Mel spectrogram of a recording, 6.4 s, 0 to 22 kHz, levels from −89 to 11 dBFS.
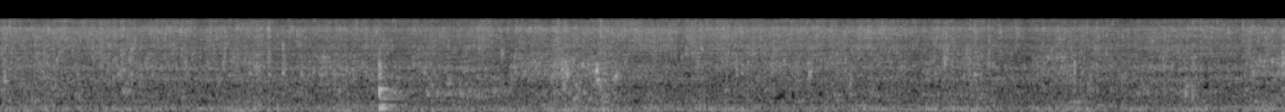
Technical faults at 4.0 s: none

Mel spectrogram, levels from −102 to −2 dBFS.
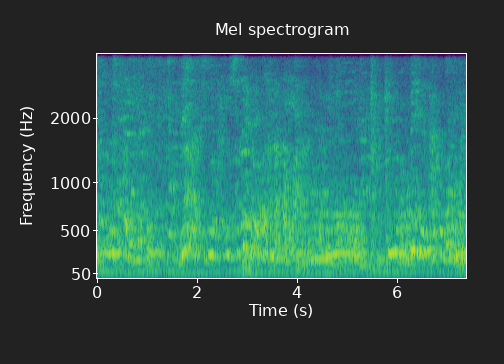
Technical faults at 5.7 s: none

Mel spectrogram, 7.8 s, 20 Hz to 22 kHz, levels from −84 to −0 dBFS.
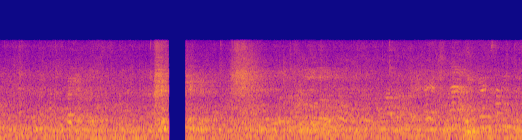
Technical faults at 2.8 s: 4-bit ADPCM compression; playback stall

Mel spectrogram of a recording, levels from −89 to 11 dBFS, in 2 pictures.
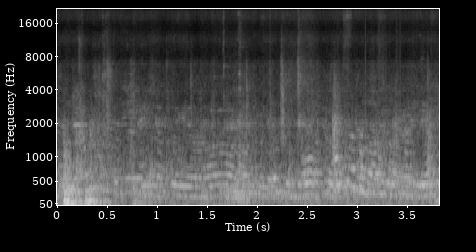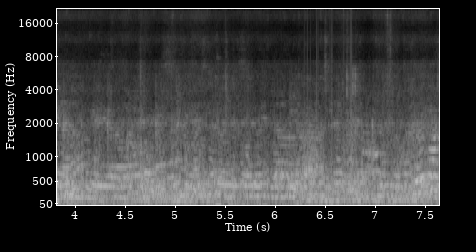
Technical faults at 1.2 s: none

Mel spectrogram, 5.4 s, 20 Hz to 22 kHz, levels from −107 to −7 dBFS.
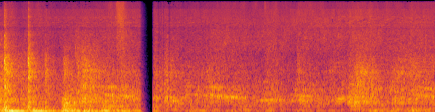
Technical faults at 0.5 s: none

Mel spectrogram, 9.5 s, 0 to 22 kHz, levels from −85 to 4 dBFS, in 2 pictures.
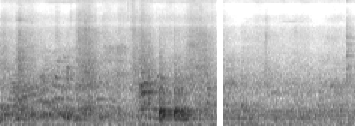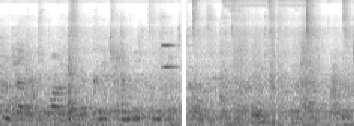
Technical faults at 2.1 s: none

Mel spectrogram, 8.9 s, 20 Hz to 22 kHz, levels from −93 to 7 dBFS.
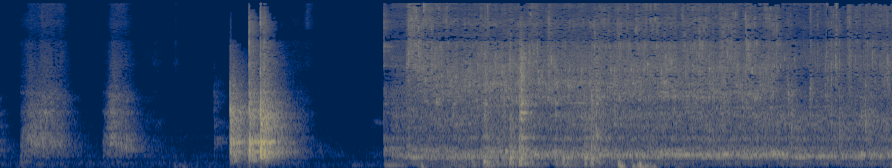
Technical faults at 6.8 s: none

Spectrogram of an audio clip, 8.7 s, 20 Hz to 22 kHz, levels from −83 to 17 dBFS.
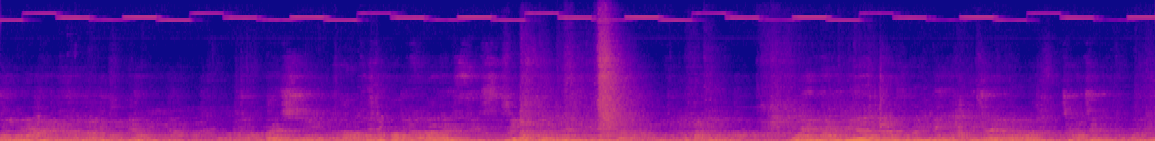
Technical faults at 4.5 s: none

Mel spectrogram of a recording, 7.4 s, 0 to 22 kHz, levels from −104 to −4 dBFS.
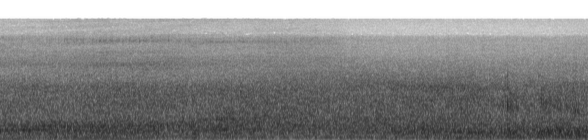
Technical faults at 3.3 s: none

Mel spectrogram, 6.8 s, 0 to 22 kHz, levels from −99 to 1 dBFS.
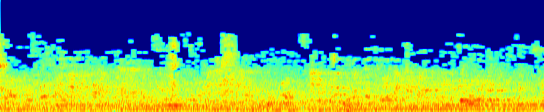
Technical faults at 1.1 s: MP3 compression

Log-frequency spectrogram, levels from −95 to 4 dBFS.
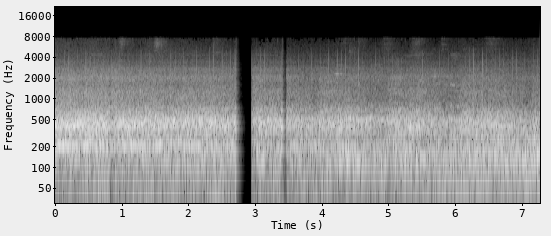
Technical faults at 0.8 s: periodic USB or driver dropouts; short concealed packet loss

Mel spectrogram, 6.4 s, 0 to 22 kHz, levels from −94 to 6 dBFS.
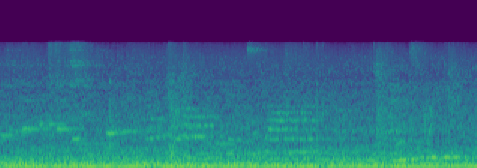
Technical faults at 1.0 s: Bluetooth LC3 compression

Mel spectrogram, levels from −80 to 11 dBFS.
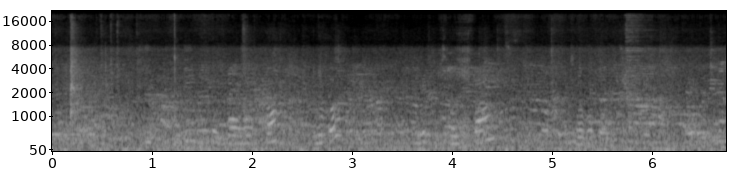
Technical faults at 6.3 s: none

